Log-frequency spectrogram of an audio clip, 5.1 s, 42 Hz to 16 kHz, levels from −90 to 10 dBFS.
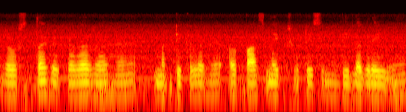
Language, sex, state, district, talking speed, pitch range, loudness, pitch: Hindi, male, Uttar Pradesh, Muzaffarnagar, 225 wpm, 100-105 Hz, -25 LUFS, 100 Hz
